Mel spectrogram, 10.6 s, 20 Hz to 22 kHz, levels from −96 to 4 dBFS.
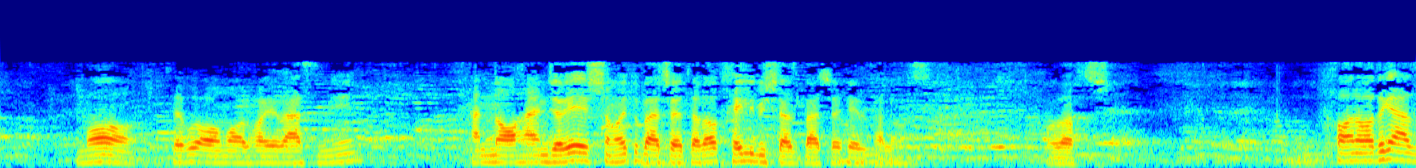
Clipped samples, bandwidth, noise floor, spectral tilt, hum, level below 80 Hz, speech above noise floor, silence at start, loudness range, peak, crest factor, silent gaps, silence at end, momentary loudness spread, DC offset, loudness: under 0.1%; 6 kHz; -41 dBFS; -9.5 dB/octave; none; -54 dBFS; 21 dB; 0 s; 9 LU; -4 dBFS; 18 dB; none; 0 s; 19 LU; under 0.1%; -21 LUFS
